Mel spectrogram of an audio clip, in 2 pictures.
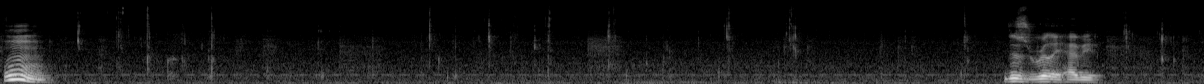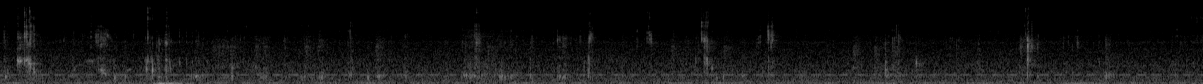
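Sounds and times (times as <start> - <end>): crunchy chewing: 0.7 - 8.2, 11.0 - 24.0.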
